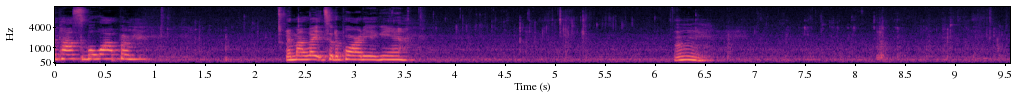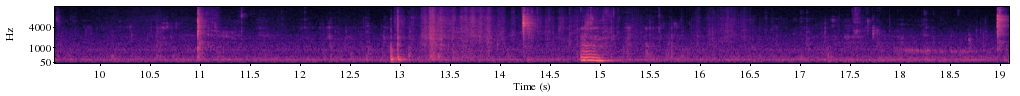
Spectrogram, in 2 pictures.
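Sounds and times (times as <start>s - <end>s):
low steady hum: 0.0s - 19.0s
person chewing with wet smacks: 3.9s - 12.9s, 14.2s - 19.0s
person humming: 6.2s - 6.7s, 14.8s - 15.2s.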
